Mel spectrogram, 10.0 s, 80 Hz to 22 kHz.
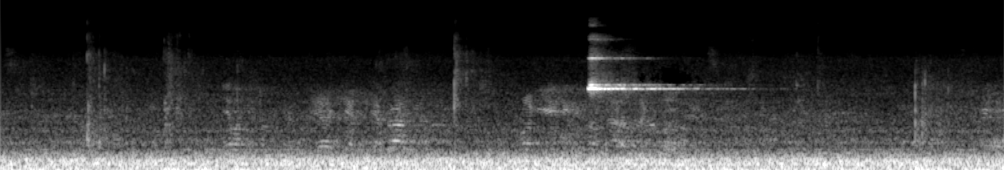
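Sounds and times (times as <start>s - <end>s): steady low rumble: 0.0s - 5.9s, 6.8s - 10.0s.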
